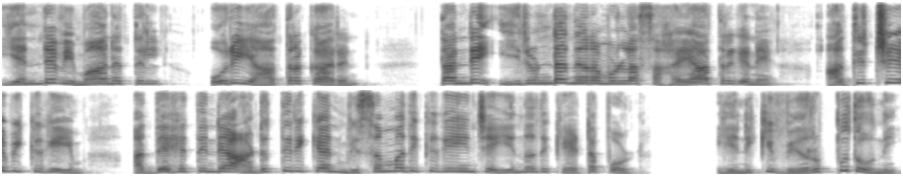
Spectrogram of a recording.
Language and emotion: Malayalam, disgusted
